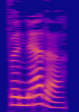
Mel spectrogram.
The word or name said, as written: vanetta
